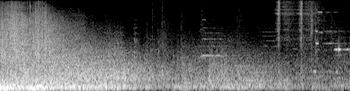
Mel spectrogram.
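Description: The battleship Kongou fires a heavy broadside in World of Warships, a loud, deep boom that opens the clip and slowly rumbles away, followed by fainter distant thuds and a steady ambient roar.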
